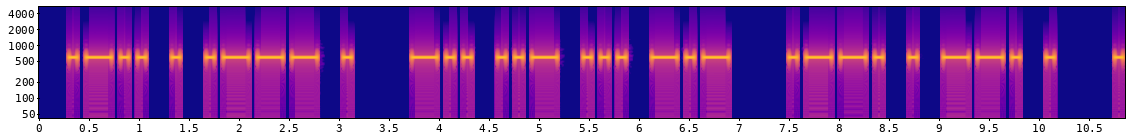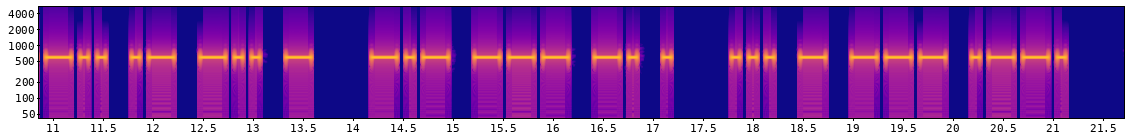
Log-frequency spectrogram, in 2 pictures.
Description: Morse code, heard as a keyed tone, about 14 wpm, 600 Hz. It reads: LEJE DUSK PEGE LADT KONE STOP
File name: Korte ord DK 14wpm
